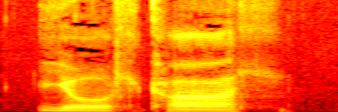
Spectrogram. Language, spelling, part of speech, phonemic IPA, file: Navajo, yoołkááł, verb / noun, /jòːɬkɑ́ːɬ/, Nv-yoołkááł.ogg
- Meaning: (verb) 1. to become day, daytime 2. to be a date, day; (noun) day, date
